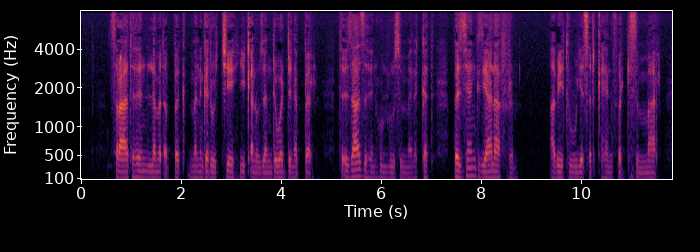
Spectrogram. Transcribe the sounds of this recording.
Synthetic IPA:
sɨɾʔat̪ʰɨhɨnləmət̪ʼəbːəkʼməŋɡəd̪o̞t͡ʃːe̞jɪkʼənuzənd̪wɔd̪ːɨnəbːəɾ | t̪ʰɨʔɨzazɨɦɨnɦulːusɨmːələkːət̪b̥əzːijanɡize̞alafɾɨm | ʔa̰βe̞t̪ʰujɛsʼɨd̪kʼɨhɨnfɨɾd̪sɨmːaɾ

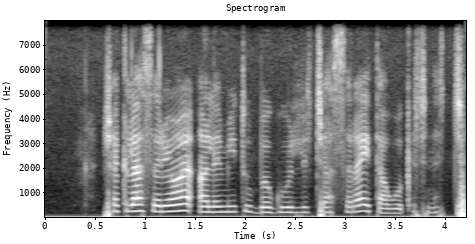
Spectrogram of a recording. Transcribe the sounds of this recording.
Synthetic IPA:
ʃəklasəɾiwaʔaləmit̪ʰubəɡolɨt͡ʃːasɨɾajɛt̪ʰawːɔkʼət͡ʃnət͡ʃː

